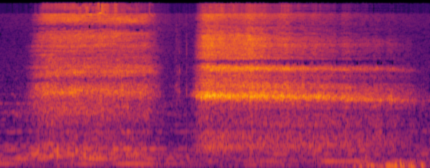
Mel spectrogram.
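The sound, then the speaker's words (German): Deep breathing in and out: a long, hissing inhale, a short pause, then a longer, airy exhale, soft and steady with no talking. “Atme ganz tief ein und aus.”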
